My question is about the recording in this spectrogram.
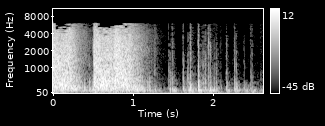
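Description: Gunshot sound effects ring out in an old Western radio drama. Two loud, sharp blasts each trail off in a long noisy tail, followed by a run of quieter clicks and taps.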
